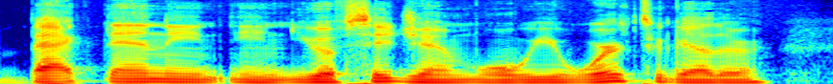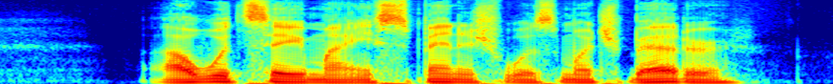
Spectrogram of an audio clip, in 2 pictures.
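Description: In a very clean recording with a silent background and a dry, close sound with no echo, a man with a Brazilian accent speaks at a fairly quick pace and a fairly low pitch, his intonation monotone and flat. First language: Portuguese. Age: 30s. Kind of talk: casual interview chat. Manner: halting, searching for words.

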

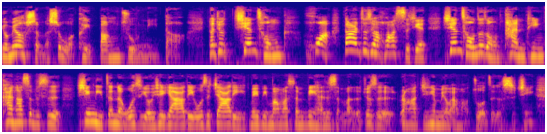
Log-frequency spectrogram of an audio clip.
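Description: Fairly quick speech from a woman at medium pitch, lively in intonation, with noticeable background noise. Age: 40s. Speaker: podcast co-host. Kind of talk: casual chat.

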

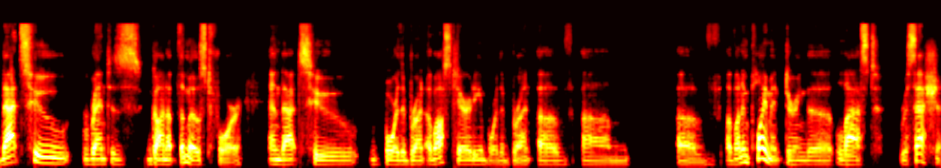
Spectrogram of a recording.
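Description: A man with a Texan accent talks at a very slow pace, his pitch fairly low. The sound is dry and close with no echo, against a quiet background. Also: ordinary pitch variation. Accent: Texan American English. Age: 40s. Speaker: sociologist. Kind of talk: interview.

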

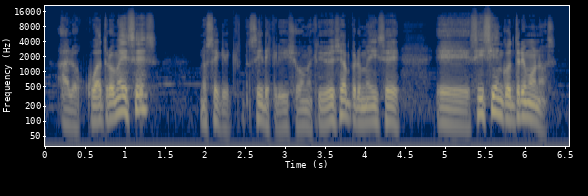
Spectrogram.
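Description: A man speaks at a fairly low pitch and moderate pace. His intonation is lively. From Argentina. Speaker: musician and writer. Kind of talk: interview conversation.

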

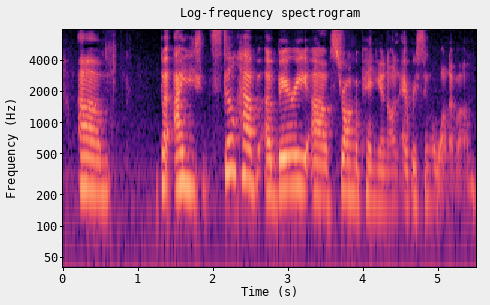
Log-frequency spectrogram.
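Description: This woman has a bright, sharp tone and a fairly high pitch, with a Southern US accent. The recording is very clean, with a silent background. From Tennessee. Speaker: podcast co-host. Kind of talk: casual chat.

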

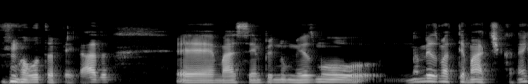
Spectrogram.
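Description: Here a man speaks in an ordinary speaking voice at a moderate pace. His pitch is medium and his intonation fairly even. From Paraná, Brazil. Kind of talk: podcast intro.

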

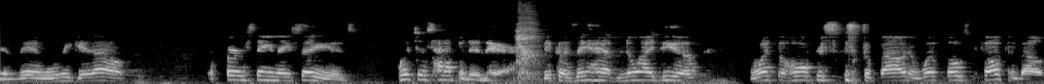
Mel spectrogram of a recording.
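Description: A high-pitched man with an American accent at a moderate pace, big swings in loudness, and noticeable background noise. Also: ordinary pitch variation. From Indiana. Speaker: criminal defense lawyer. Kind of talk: casual interview chat.

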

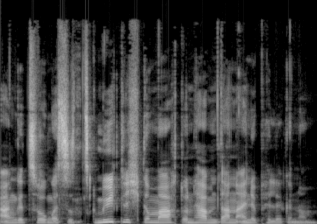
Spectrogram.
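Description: A woman talks at a very fast pace with a medium pitch, in a very clean recording with a silent background. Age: 30s. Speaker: former drug user sharing her experience. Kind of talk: casual chat.

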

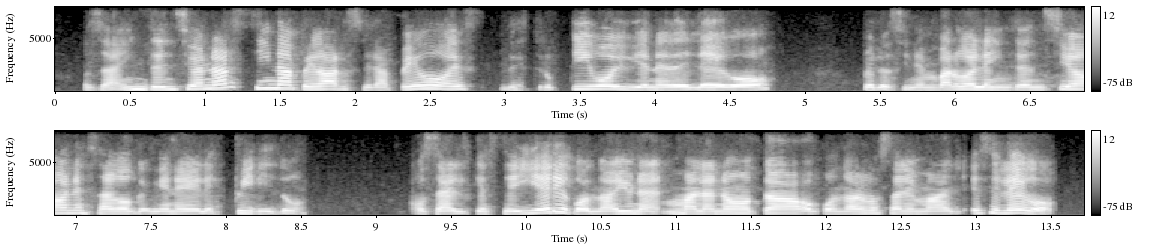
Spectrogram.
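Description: A woman speaks at a moderate pace in a normal speaking voice, her pitch fairly high with ordinary variation. The sound is dry and close, with no echo. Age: 30s. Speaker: podcast co-host. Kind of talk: casual chat.

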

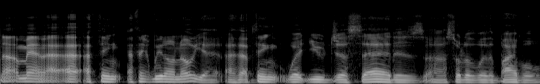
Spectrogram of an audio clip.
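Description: The voice belongs to a man with a fairly low pitch. He has an ordinary speaking voice and a moderate pace. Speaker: church ministry co-host. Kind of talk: casual chat.

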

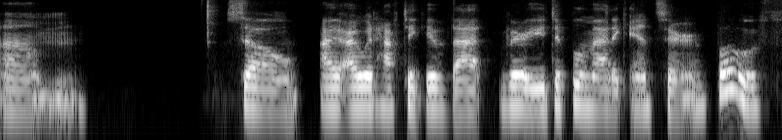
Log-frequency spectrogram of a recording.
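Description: A woman with an American accent and a plain, everyday voice speaks at a fairly slow pace in a fairly low pitch with ordinary pitch variation, in a dry, close sound with no echo. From United States. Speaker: podcast guest, daughter of a Sakha teacher. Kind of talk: casual interview chat.

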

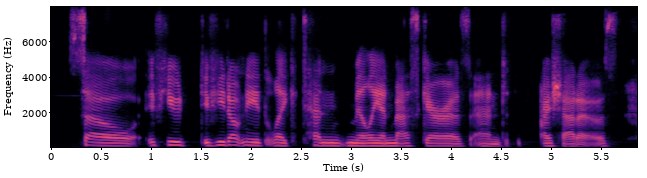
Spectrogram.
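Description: Her pitch is very deep and low for a woman. The woman's pitch varies in an ordinary way. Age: 30s. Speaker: tech company co-founder, developer advocate. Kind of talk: interview.

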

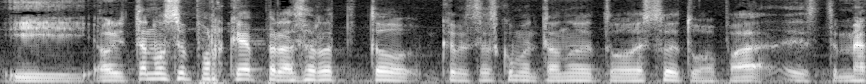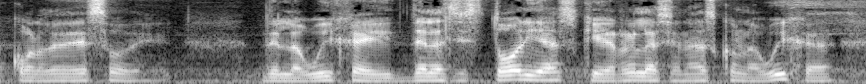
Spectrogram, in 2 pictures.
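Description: At a very fast pace, a man talks at medium pitch with fairly even intonation. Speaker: podcast host. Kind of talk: casual chat. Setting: cemetery.

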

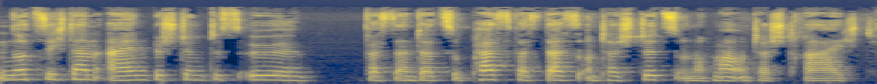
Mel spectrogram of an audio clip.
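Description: Her pace is very slow. The woman's voice is fairly high, with fairly even intonation. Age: 30s. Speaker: yoga teacher and essential oil consultant. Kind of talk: casual interview.

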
